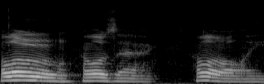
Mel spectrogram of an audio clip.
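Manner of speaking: dead-sounding, flat tone. Greeting stream viewers by name, with a dead-sounding greeting. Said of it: "All my greetings sound very dead".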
